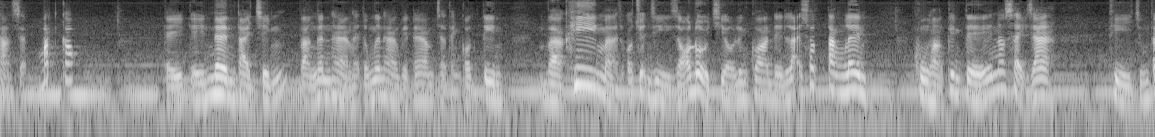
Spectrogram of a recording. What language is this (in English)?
Vietnamese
